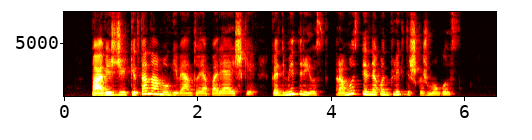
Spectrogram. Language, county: Lithuanian, Marijampolė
